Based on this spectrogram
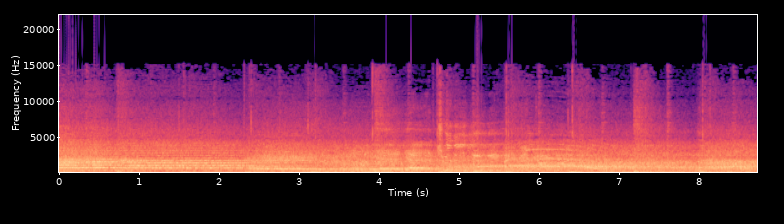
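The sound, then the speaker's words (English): A huge concert crowd of tens of thousands in Seoul, Korea cheers and screams continuously, a dense roar of many voices with shrill high-pitched shrieks cutting through, loud and sustained with a few rhythmic low thumps underneath. “How would you feel if you were in a concert and the entire crowd swelled up like that?”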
